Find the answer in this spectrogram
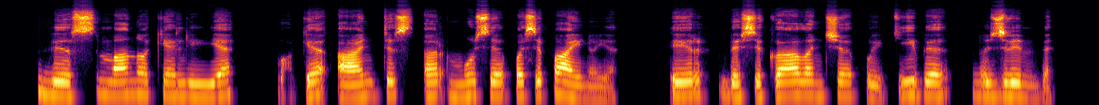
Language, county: Lithuanian, Utena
